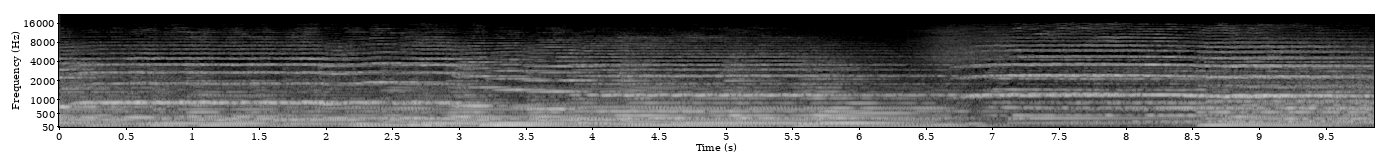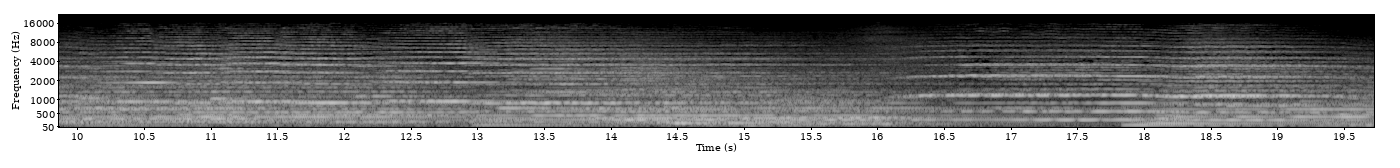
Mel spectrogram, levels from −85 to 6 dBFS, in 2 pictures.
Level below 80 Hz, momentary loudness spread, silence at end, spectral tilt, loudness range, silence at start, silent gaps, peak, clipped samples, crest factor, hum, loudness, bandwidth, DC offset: -42 dBFS; 5 LU; 0 s; -5 dB/octave; 3 LU; 0 s; none; -6 dBFS; under 0.1%; 14 dB; none; -21 LUFS; 16 kHz; under 0.1%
